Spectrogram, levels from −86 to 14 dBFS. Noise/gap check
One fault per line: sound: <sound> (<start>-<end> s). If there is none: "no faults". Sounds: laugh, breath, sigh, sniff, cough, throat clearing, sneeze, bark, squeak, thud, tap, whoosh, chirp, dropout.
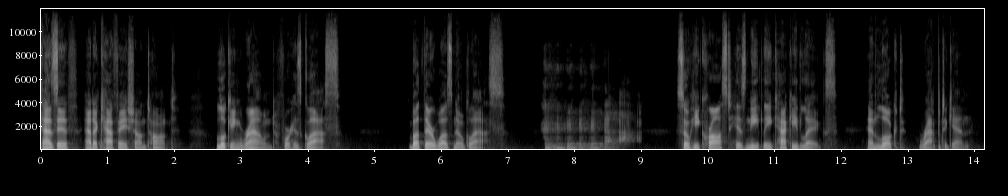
sound: laugh (7.5-9.0 s)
